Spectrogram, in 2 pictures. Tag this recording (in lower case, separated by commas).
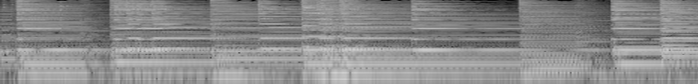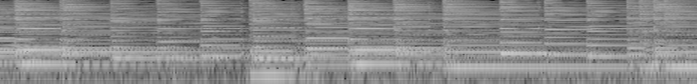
music, harpsichord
